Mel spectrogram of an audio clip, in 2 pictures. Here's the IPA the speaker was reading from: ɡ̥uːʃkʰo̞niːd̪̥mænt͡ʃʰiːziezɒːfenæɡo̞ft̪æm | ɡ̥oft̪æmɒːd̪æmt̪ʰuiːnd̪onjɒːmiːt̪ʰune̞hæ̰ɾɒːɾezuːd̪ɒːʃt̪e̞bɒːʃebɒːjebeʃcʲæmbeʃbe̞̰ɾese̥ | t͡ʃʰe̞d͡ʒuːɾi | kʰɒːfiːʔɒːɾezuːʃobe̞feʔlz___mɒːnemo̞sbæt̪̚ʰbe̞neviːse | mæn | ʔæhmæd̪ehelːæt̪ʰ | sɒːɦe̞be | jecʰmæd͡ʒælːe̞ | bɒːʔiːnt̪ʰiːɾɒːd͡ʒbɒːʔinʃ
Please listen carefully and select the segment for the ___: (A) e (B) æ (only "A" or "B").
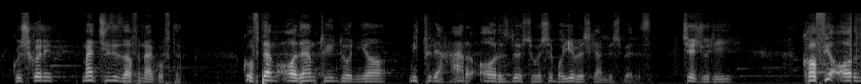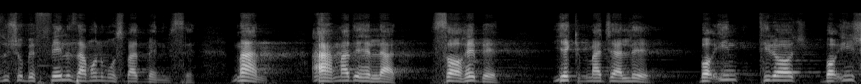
B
